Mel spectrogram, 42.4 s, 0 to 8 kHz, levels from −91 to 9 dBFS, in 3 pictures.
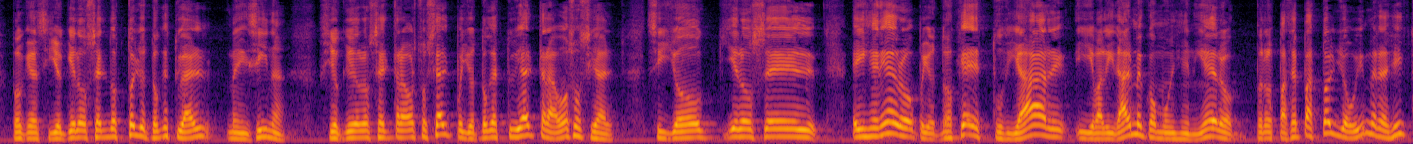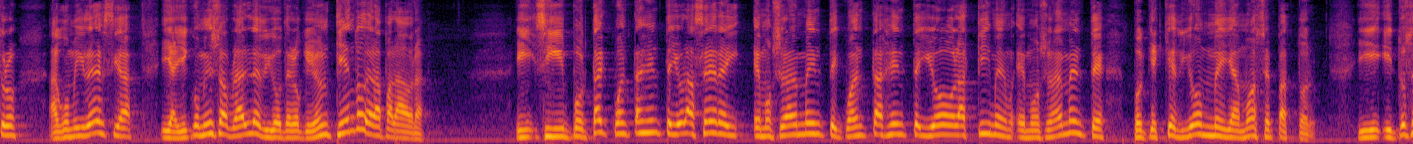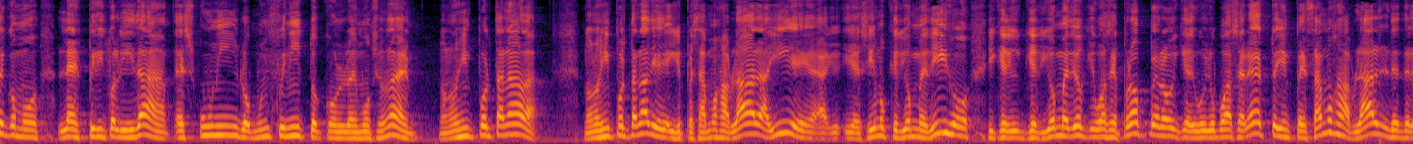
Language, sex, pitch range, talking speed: Spanish, male, 130-190 Hz, 205 wpm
